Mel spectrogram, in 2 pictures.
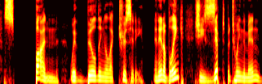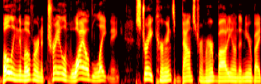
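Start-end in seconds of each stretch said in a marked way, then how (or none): none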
